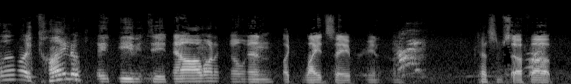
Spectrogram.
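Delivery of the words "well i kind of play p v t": high, slow, meek, unsure hedging. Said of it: "I don't wanna go into it like".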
